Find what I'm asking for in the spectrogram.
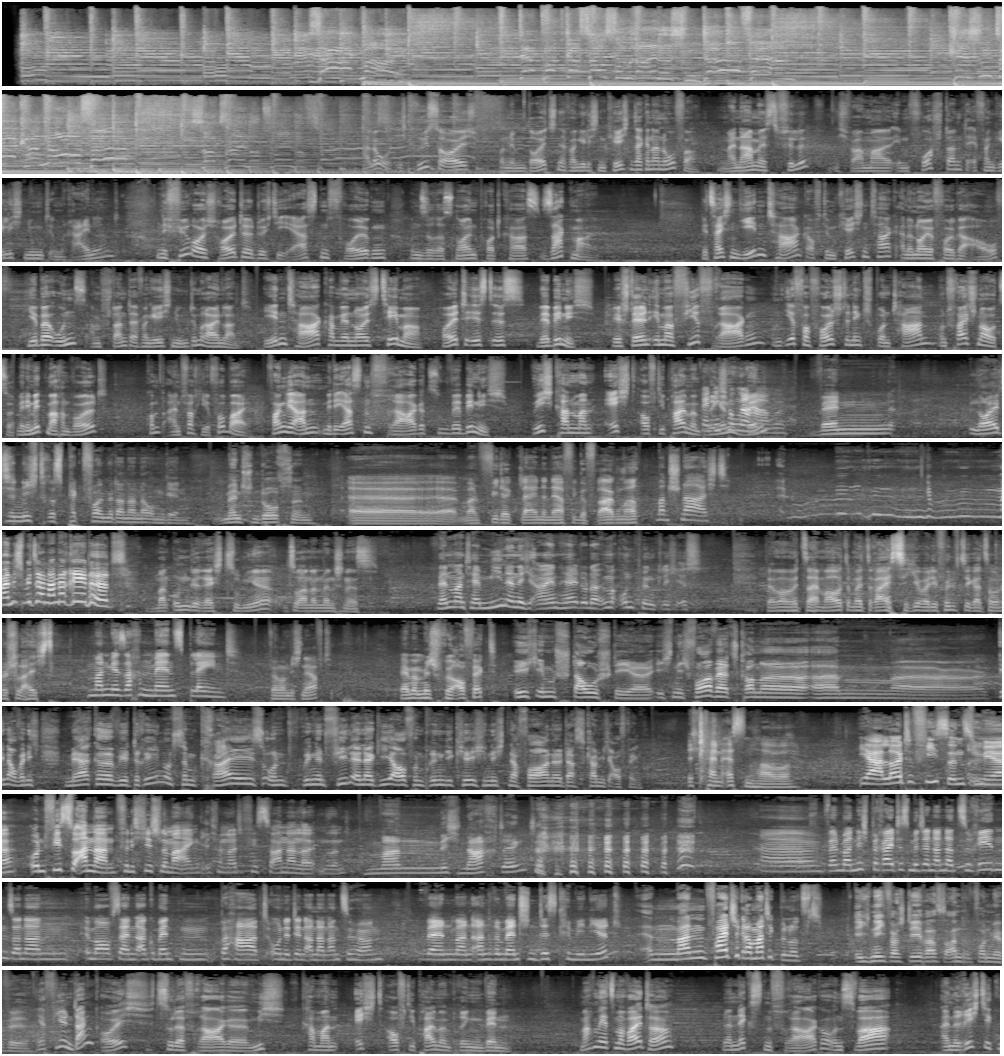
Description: kurze Fragen in den Rheinischen Dörfern
Der Podcast aus den Rheinischen Dörfern der EjiR vom Kirchentag Hannover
